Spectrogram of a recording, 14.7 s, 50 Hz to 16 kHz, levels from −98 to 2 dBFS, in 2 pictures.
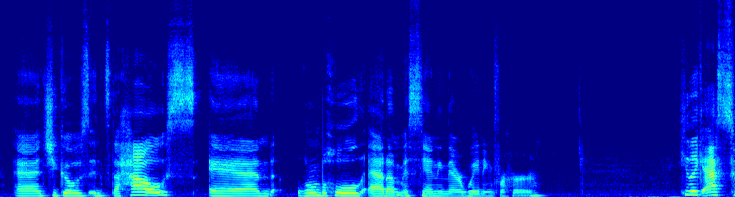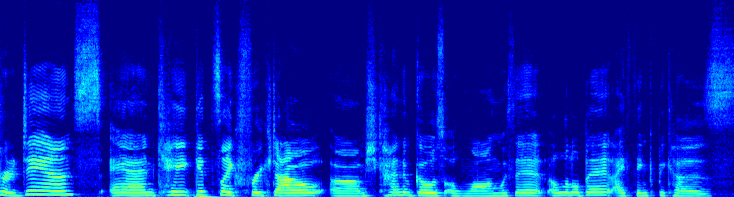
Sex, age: female, 20-39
